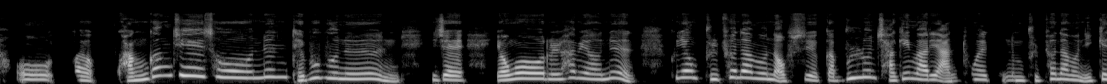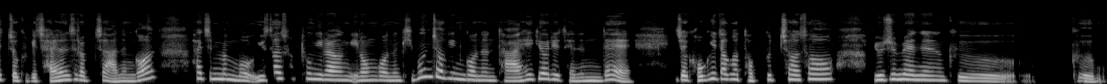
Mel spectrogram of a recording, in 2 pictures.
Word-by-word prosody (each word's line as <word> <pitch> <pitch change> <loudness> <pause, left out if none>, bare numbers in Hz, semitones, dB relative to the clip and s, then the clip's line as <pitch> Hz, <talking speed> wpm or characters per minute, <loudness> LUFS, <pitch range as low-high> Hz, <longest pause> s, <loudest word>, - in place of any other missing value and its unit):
어 225 -1 +1 0.2
그니까 190 -5 +2 0.2
관광지에서는 335 - +3
대부분은 250 - +2 0.3
이제 205 -1 +3 0.3
영어를 255 +3 +6
하면은 265 -1 0 0.3
그냥 315 +1 +1
불편함은 270 0 +1
없을 200 +5 0
그니까 180 -2 -2
물론 320 +4 +3
자기 185 +7 -1
말이 220 -4 +3
안 140 0 +1
통하는 190 -5 -5
불편함은 210 +1 -1
있겠죠, 175 +2 -1
그게 155 -1 -7
자연스럽지 185 +4 -2
않은 150 -1 -1
건. 225 - 0 0.4
하지만 250 -3 -1
뭐 185 -4 -1
의사소통이랑 235 -2 -1
이런 190 +1 -2
거는 180 -2 -2
기본적인 280 - -2
거는 195 -3 -2
다 165 -2 -1
해결이 230 +5 -1
되는데 165 -1 -1 0.4
이제 210 0 +2
거기다가 235 +5 -1
덧붙여서 220 +7 -2 0.4
요즘에는 210 -2 +1
그 150 -6 -2 0.6
그 140 -5 -3
220 Hz, 280 characters per minute, -23 LUFS, 185-265 Hz, 0.6 s, 영어를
